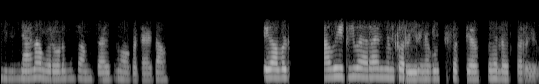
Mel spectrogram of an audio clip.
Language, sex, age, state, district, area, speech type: Malayalam, female, 30-45, Kerala, Thrissur, rural, conversation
